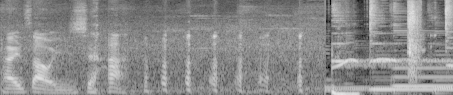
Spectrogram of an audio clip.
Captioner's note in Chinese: 開心的笑聲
